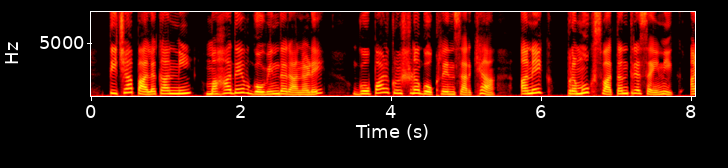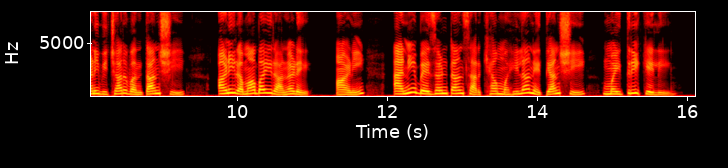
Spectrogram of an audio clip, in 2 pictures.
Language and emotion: Marathi, neutral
